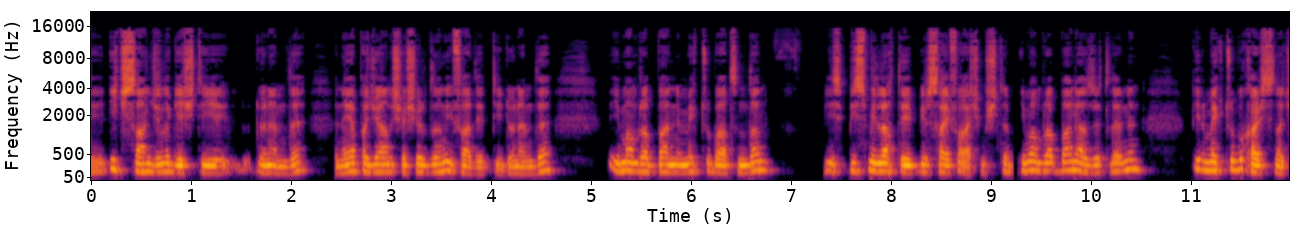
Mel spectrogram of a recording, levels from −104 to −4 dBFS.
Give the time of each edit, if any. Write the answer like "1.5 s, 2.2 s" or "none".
2.4 s, 9.2 s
